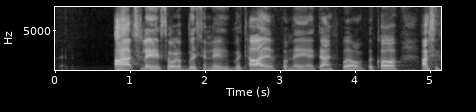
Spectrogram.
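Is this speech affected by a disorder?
Yes: deafness; born profoundly deaf, taught lip reading, hearing aids, English first language, Auslan learned ten years ago; bilingual English and Auslan, prefers captioning over Auslan at shows.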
